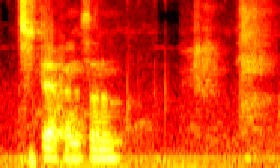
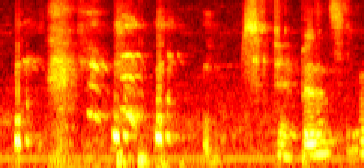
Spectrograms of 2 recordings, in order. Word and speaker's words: Stephenson: Stephenson. Okay. The H is silent. Stephenson?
